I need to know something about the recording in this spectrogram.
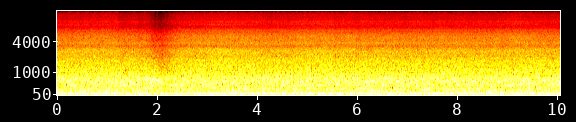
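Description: Cessna 152's four-cylinder Lycoming engine and propeller droning steadily in cruise, a constant low hum under rushing wind noise on the microphone.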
